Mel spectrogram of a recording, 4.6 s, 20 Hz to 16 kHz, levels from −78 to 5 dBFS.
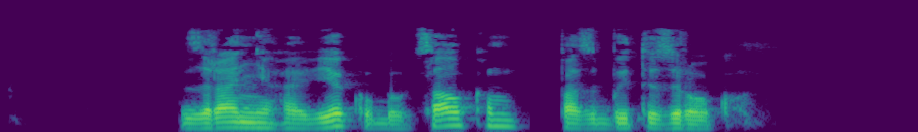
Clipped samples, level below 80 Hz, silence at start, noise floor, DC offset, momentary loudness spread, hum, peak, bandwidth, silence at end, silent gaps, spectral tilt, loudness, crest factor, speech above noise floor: under 0.1%; -52 dBFS; 0.9 s; -78 dBFS; under 0.1%; 10 LU; none; -2 dBFS; 8 kHz; 0.85 s; 2.72-2.79 s; -6 dB/octave; -18 LUFS; 18 dB; 60 dB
